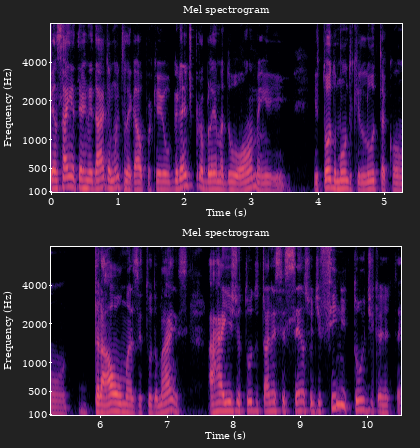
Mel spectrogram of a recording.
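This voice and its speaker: The man's voice is fairly high-pitched, with a dark, mellow tone and fairly even intonation. He speaks at a moderate pace on a very clean recording with a silent background. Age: 60s. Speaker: pastor. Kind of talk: podcast interview. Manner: halting.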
